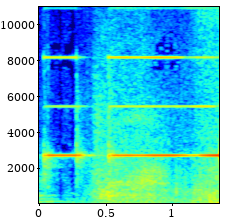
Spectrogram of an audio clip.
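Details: Trailer wiring short hunt: multimeter gives a clean, unbroken high-pitched continuity beep reading 0.4 ohms on the fender marker light wire, showing it is shorted to ground.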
